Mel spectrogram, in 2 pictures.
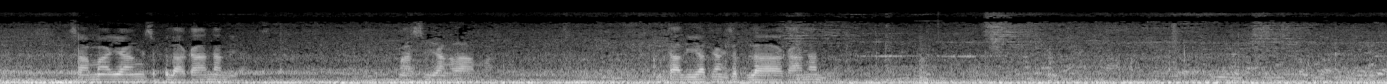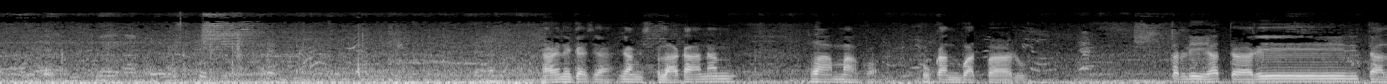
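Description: A man talks close by in short bursts.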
